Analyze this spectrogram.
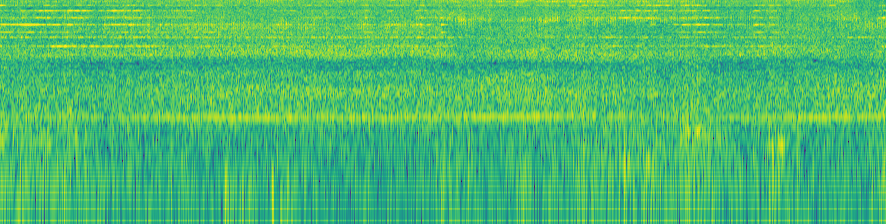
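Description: Handheld angle grinder cutting brick: a steady whine over gritty cutting noise, which stops abruptly at the very end.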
